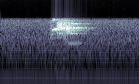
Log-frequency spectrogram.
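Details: Baby marmosets: one brief, high-pitched squeaky chirp lasting about a third of a second, rising sharply then fading, set against otherwise quiet, faint background hiss.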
